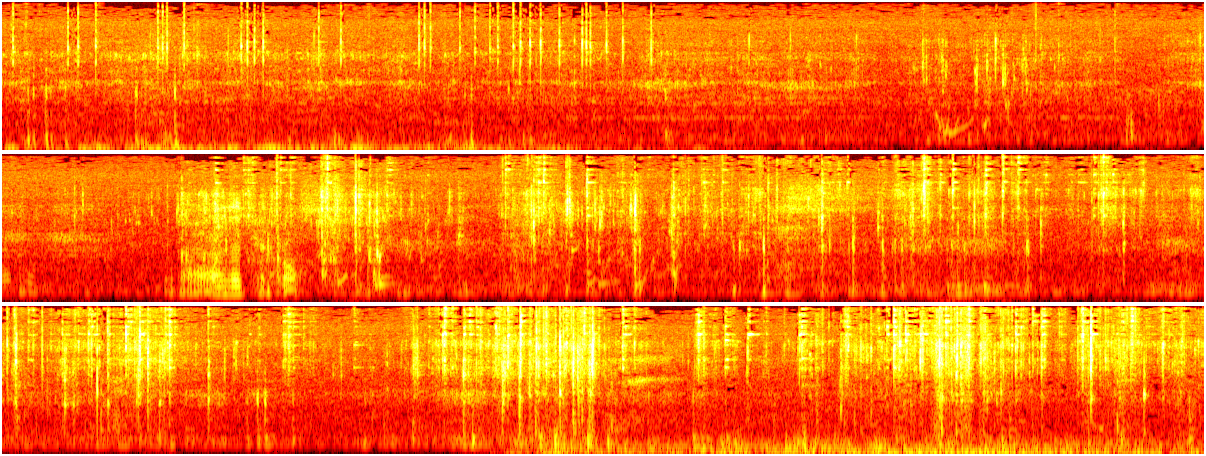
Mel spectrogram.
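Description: Spinning reel being cranked against a hooked fish, with scattered clicks and rattles from the reel and rod handling.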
